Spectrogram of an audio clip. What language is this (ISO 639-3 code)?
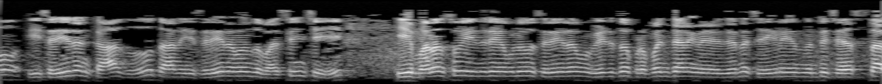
tel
